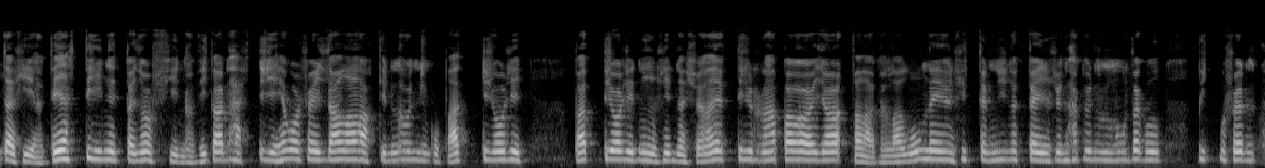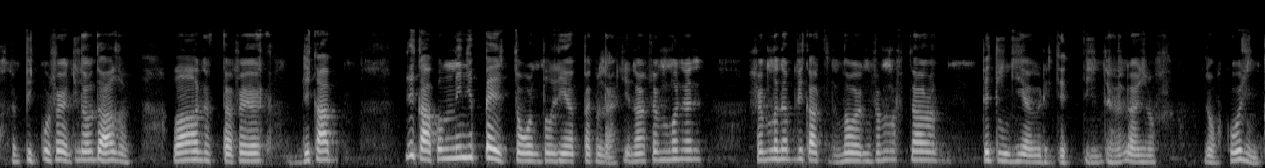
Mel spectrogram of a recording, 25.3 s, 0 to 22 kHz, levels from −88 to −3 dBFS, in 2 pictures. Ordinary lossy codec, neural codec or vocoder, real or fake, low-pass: none; autoencoder, 22.05 kHz, a latent of 192 numbers a frame, VITS, trained on one speaker; fake; none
